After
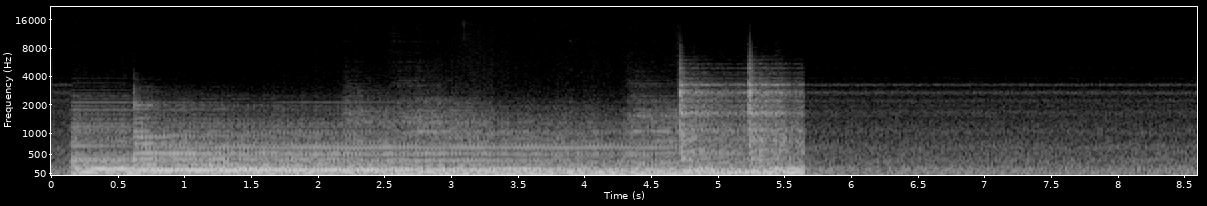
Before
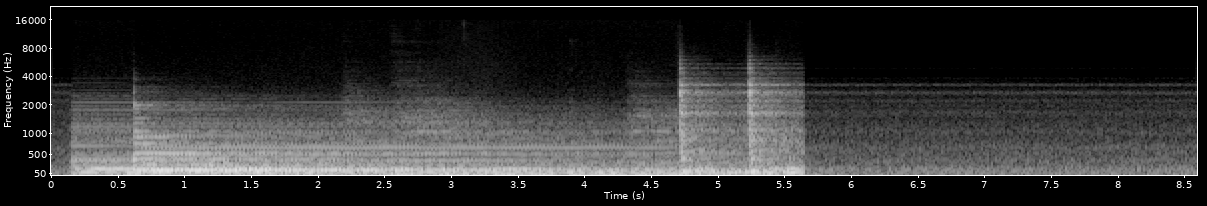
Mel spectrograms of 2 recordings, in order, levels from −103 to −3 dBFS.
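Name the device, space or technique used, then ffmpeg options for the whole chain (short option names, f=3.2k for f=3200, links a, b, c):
soft clipper into limiter: -af "asoftclip=type=tanh:threshold=-14.5dB,alimiter=limit=-21.5dB:level=0:latency=1:release=43,volume=-2.5dB"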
